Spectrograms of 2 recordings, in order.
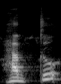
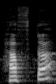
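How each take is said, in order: First: Both words are said separately and in full. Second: The words are run together as hafta.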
